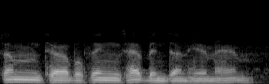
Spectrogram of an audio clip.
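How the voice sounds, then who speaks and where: Low-voiced, laconic cavalry captain, old radio. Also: male voice, steady tone. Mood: gentle, reserved. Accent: American. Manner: measured, laconic, authoritative. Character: steady, courteous middle-aged US cavalry captain. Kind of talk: 1950s radio western acting. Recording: muffled, noisy 1950s radio recording.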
